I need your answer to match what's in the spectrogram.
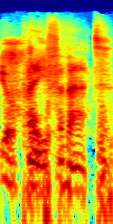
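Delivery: low, gravelly character voice. Voicing a human character during a tabletop game, in a gravelly voice. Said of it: "He's he's gone into gravelly voice".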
